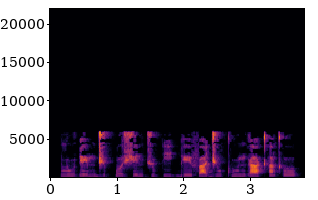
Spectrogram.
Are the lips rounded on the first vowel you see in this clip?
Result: yes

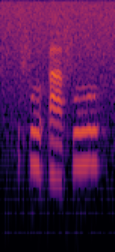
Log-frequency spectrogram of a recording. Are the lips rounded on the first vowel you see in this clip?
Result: yes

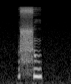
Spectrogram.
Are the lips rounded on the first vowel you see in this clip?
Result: yes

